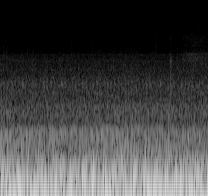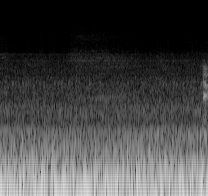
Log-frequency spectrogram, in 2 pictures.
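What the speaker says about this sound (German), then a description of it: "Der ganze Krach, den man jetzt hört, das ist ein kaputtes Radlager" Constant low rumbling drone from an Audi car with a broken wheel bearing, steady and fairly loud throughout with no talking.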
